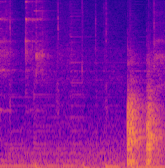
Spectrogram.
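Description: Background music with a steady bass line, over light clinks of a metal whisk against a stainless steel saucepan as cream is poured into milk. A brief louder sound comes near the end.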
